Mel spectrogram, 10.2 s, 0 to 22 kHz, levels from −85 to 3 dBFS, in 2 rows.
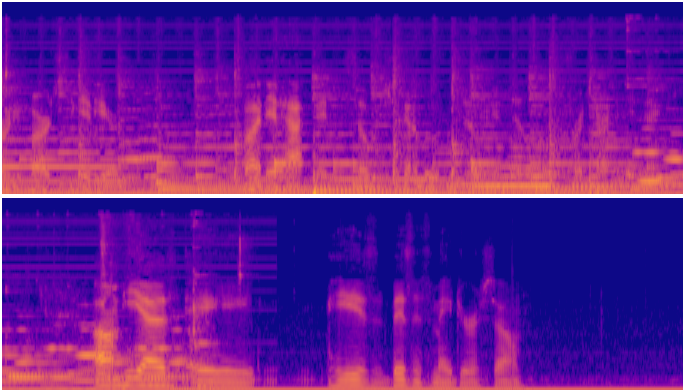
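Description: From the start until 7.17 s, a thin, fixed-pitch whine sits roughly 30 dB below the sound. This is USB whine: the bus's 1 kHz frame rhythm leaks through power or ground, peaking at its 17 kHz harmonic. At 2.92, 5.92 and 8.93 s, 7 ms holes break the sound. These are gaps between chunks, silence left at each join between 3-second blocks as they were sent or played.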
